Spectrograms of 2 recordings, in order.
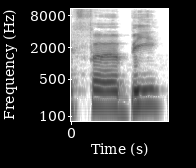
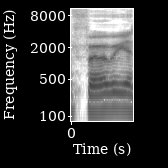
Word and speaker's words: Furby: Please say Furby. Pronounce the B because you're saying Furry, and now I'm just imagining Snoop Dogg as a dog Furby.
